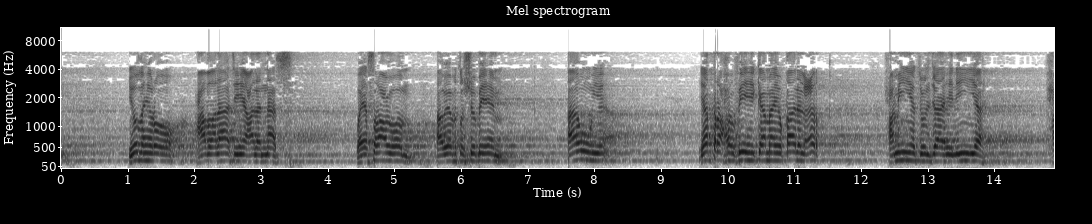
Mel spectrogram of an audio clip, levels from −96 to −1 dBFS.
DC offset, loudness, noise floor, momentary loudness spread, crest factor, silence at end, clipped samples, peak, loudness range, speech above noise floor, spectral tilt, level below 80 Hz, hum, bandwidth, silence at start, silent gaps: under 0.1%; -15 LUFS; -38 dBFS; 20 LU; 16 dB; 0 s; under 0.1%; 0 dBFS; 2 LU; 25 dB; -4.5 dB/octave; -62 dBFS; none; 6.4 kHz; 0 s; none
